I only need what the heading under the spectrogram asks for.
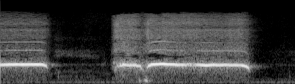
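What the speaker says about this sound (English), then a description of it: "Everyone knew that whistle" A steam train's whistle blows two loud, sustained steady blasts, the first short and the second longer, with a brief quiet gap between them and no one talking.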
